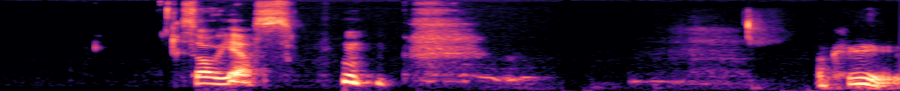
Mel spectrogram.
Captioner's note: laughing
